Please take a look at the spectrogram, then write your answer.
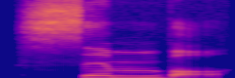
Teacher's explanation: The stress is on the first syllable, sim.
